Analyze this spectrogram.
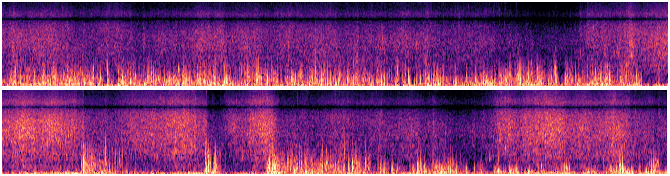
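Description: Wind gusts across open water and buffets the microphone.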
